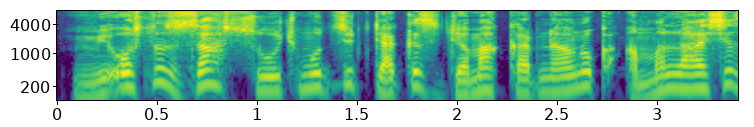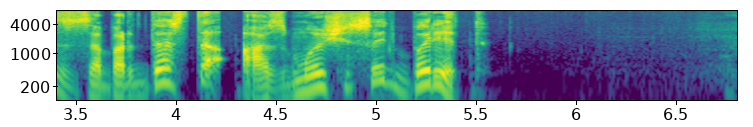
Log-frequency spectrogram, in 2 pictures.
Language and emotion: Kashmiri, surprised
